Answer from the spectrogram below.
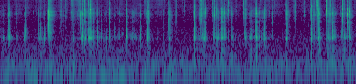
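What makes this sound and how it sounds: Long nails tap and scratch a medium frosted glass skincare essence bottle with a dark cap, hollow with liquid inside, touching both the glass and the cap. Quick, bright clicks and ticks come in irregular clusters with a faint scraping between them, each one dying away almost instantly.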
